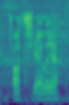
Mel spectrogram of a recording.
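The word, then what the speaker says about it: Kvaratskhelia: Then there's Kvitsa Kvartaskhelia, which is a very difficult name to pronounce.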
